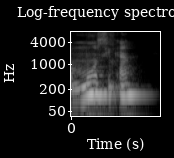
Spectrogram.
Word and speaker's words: música: Por ejemplo, música se divide en 3 sílabas, ¿de acuerdo? Está mu, si, ca. Música, son 3 sílabas.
